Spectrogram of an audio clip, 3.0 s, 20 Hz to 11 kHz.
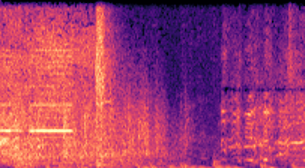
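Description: A car crash in a bank's parking lot as a car backing out hits the custom fender of a $35,000 automobile: a loud burst of crunching impact followed by a series of heavy, rattling thuds and scraping metal noise over about three seconds, with no voices.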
